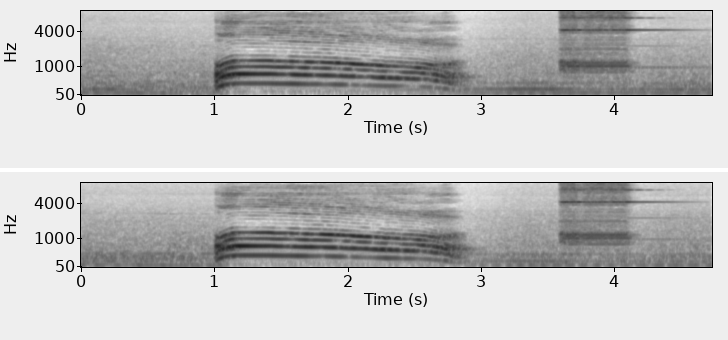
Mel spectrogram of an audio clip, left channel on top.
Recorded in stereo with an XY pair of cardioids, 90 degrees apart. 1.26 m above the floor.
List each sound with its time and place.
1.0 s a shout: 30° left, 0.6 m; by 2.9 s 15° right, 1.3 m
3.6 s a doorbell: 20° left, 1.0 m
